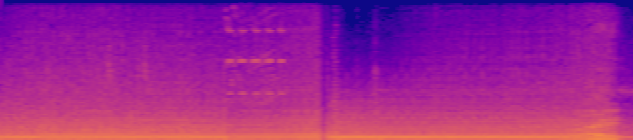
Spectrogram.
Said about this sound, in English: Great drift there. Extreme drift.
